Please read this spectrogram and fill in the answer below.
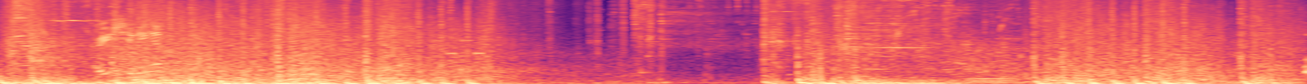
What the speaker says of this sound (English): Are you shooting him?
